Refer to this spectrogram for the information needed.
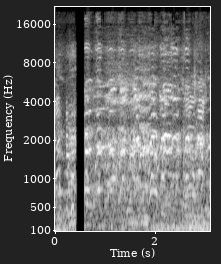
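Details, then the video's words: Kukuak Balenggek roosters, a singing chicken breed of West Sumatra, crowing at a contest before hundreds of fans; overlapping long, tiered, harmonic crows layer densely, with a brief dropout near the start and crowd murmur behind. "lomba ayam kukuak balenggek"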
